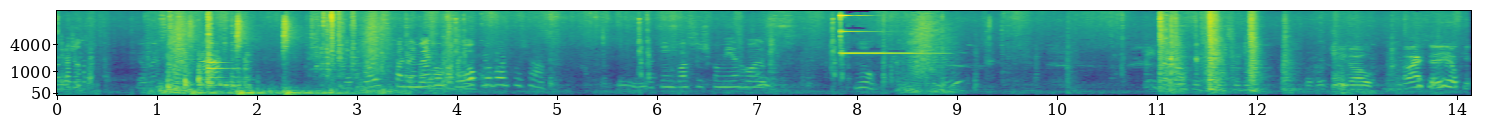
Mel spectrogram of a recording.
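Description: Voices talking, with a single short electronic chime about eight seconds in: the sound effect of a subscribe-and-notification-bell animation.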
